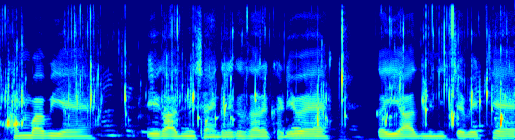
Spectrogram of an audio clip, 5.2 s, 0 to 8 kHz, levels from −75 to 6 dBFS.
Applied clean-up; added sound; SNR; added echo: none; Fill (with liquid); 0 dB; none.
